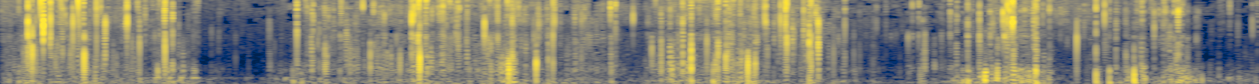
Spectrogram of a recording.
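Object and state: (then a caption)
Bubble wrap crinkled over a microphone. A microphone head wrapped in clear plastic bubble wrap is held in one hand while the fingertips of the other hand tap and scratch the crinkly wrap over the hollow mesh grille. Dense, close, low-heavy crackling and rustling is heard, with many short taps and brief quieter gaps.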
